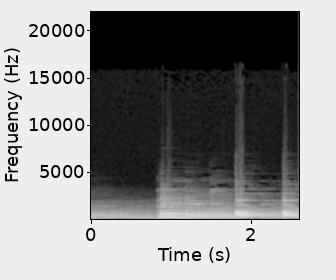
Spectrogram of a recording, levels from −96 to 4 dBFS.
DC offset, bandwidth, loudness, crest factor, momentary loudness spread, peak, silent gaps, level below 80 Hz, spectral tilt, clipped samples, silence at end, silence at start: under 0.1%; 6.8 kHz; -14 LUFS; 12 dB; 11 LU; 0 dBFS; none; -52 dBFS; -8 dB/octave; under 0.1%; 0 s; 0 s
